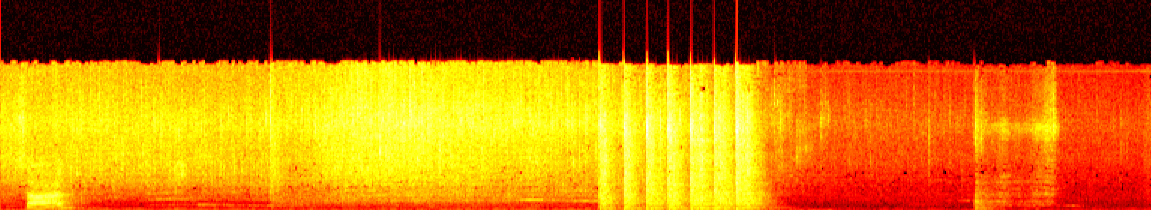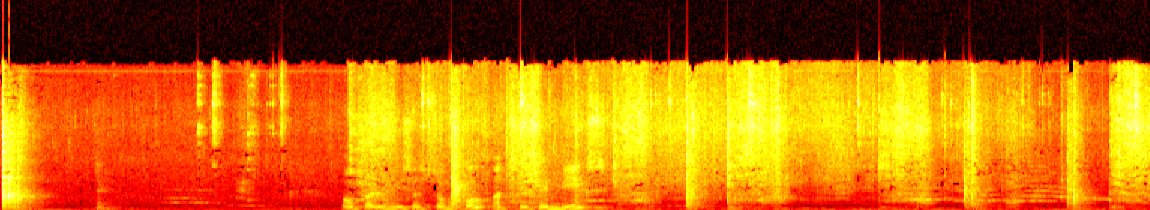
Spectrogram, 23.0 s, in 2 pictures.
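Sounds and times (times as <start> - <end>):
food sizzling in a pan: 0.0 - 10.6, 14.4 - 23.0
utensil knocking on pan: 6.0 - 7.7
steel bowl scraped: 9.8 - 10.6, 15.0 - 23.0.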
